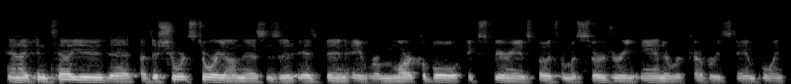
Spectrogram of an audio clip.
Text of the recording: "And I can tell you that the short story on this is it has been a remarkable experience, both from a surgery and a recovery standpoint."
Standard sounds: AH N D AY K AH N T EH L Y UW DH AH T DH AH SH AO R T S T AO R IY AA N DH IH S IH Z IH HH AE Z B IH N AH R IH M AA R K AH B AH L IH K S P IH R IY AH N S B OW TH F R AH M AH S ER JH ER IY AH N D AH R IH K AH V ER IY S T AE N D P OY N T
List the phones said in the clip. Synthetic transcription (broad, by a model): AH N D AY K AH N T EH L Y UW DH AH T DH AH SH AO R T S T AO R IY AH N DH IH S IH Z IH Z B IH N AH R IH M AA R K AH B L IH K S P IH R IY AH N S B OW TH F R AH M AH S ER JH ER IY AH N AH R IH K AH V ER IY S T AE N P OY N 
